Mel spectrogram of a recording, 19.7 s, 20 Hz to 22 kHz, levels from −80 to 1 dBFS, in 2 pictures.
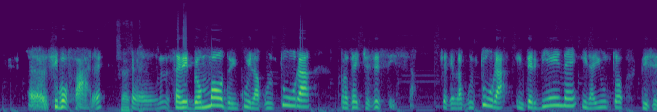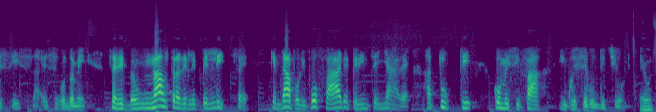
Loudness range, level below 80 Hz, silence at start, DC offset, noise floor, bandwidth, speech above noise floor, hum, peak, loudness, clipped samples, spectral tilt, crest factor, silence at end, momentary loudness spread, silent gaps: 7 LU; -62 dBFS; 0.4 s; under 0.1%; -50 dBFS; 13 kHz; 24 dB; none; -6 dBFS; -26 LUFS; under 0.1%; -6.5 dB/octave; 20 dB; 0 s; 17 LU; none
